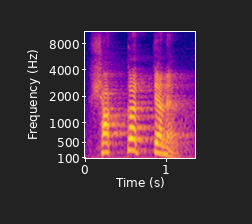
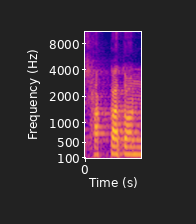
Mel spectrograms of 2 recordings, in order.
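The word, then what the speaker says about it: শাকটায়ন: Next শাক্যত্যয়ন, এর হচ্ছে অমোঘ বৃত্তি, শাক্যত্যয়ন হচ্ছে অমোঘ বৃত্তি। দেখো বাংলায় এটাকে অনেক জায়গায় শাক্যাতন বা শাক্যয়তন বলা হয়, বাট উচ্চারণটা অ্যাকচুয়ালি এরকম নয়।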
